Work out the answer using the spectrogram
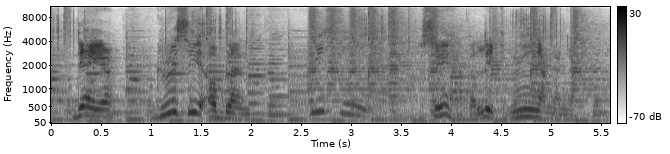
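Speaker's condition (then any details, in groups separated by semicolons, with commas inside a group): No condition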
